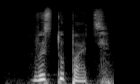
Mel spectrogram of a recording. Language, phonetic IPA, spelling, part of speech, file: Russian, [vɨstʊˈpatʲ], выступать, verb, Ru-выступать.ogg
- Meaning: 1. to project, to protrude, to jut, to jut out, to come out, to stand out 2. to step forth, to step forward 3. to set out, to march off 4. to appear on the surface 5. to strut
